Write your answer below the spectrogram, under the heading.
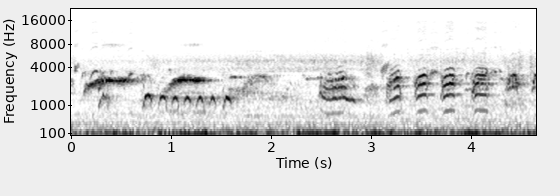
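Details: A female Chinese hwamei, fanning and dancing and fired up, sings loud, varied whistled phrases, including a quick run of repeated notes, then bright, rapidly repeated rising-falling motifs over a low steady hum.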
